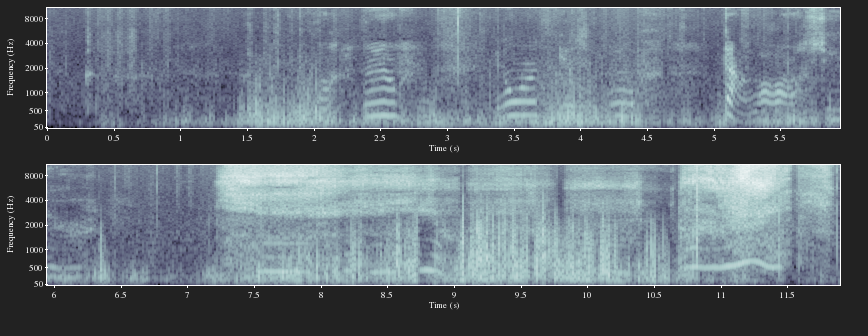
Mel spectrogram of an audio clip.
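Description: A young boy talks close to the microphone with animation.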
